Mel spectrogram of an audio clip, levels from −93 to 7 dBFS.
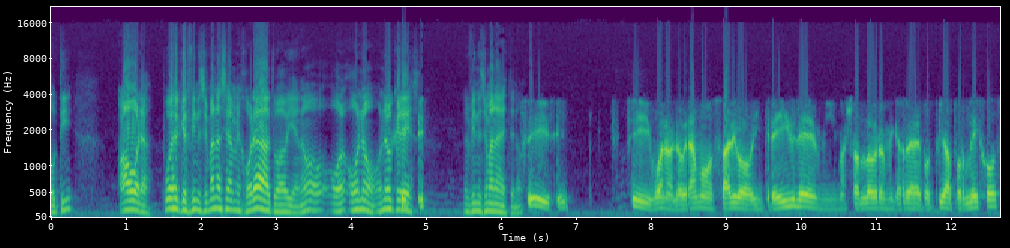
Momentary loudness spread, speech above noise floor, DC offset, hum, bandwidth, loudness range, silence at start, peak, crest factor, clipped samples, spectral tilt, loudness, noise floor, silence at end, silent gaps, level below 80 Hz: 10 LU; 35 dB; under 0.1%; none; 16 kHz; 3 LU; 0 s; 0 dBFS; 14 dB; under 0.1%; -6 dB/octave; -14 LUFS; -49 dBFS; 0 s; none; -54 dBFS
